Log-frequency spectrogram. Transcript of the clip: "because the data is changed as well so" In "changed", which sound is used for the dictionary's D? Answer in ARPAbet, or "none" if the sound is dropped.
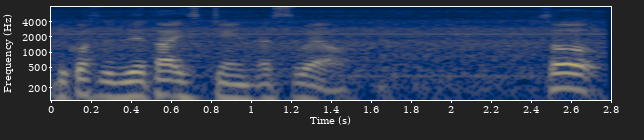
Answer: none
